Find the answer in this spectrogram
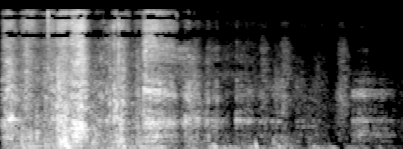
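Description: A Boerboel making a rough, drawn-out growling vocalization. It starts suddenly, is loudest in the first second and a half, and fades away over the next two seconds.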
